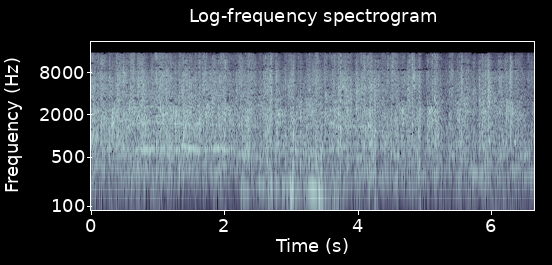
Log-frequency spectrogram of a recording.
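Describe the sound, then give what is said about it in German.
Steady, loud applause from an audience, a dense crackle of many hands clapping that holds at an even level for several seconds, with faint voices mixed in. The applause is given in thanks to people named one by one. “Dein Applaus.”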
